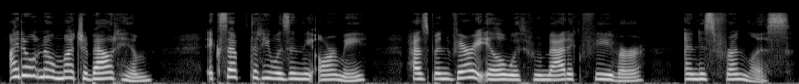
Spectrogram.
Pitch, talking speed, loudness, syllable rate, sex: 245 Hz, 175 wpm, -17 LUFS, 4.9 syllables/s, female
